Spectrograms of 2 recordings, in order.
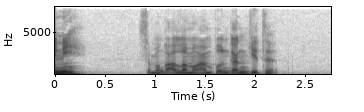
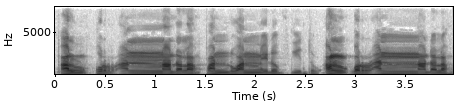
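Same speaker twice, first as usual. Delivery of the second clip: mock eloquent orator; 5 semitones higher than usual. Preacher mimicking how eloquently we talk about the Quran, mock oratory. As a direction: parody a fluent speaker, stretching the words. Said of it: "Wah, kalau cakap".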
